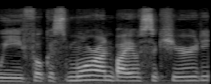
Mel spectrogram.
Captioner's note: speaking french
